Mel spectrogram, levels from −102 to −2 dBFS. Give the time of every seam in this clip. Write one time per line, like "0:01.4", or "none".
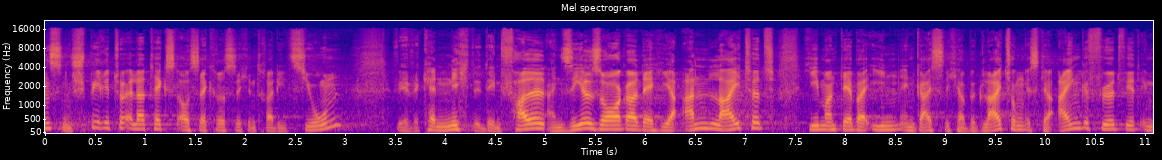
0:05.0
